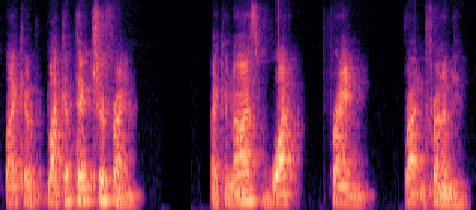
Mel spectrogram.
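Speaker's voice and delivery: calm, unhurried meditation voice; measured relaxation-coach delivery; guided meditation. Acted. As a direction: guide them gently into the visualisation, leaving long pauses. Leads breathing and visualisation.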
